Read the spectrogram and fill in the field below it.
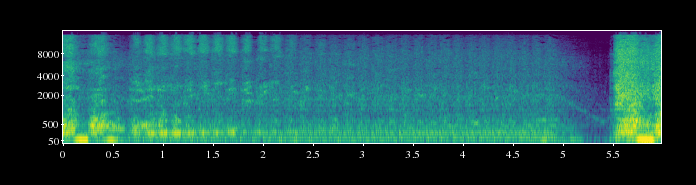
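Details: BMW K100 motorcycle on a stand, first run after cleaning the fuses and priming the fuel pump with choke on: engine catches and runs with an even beat and a throttle blip; sounds healthy, running properly.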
